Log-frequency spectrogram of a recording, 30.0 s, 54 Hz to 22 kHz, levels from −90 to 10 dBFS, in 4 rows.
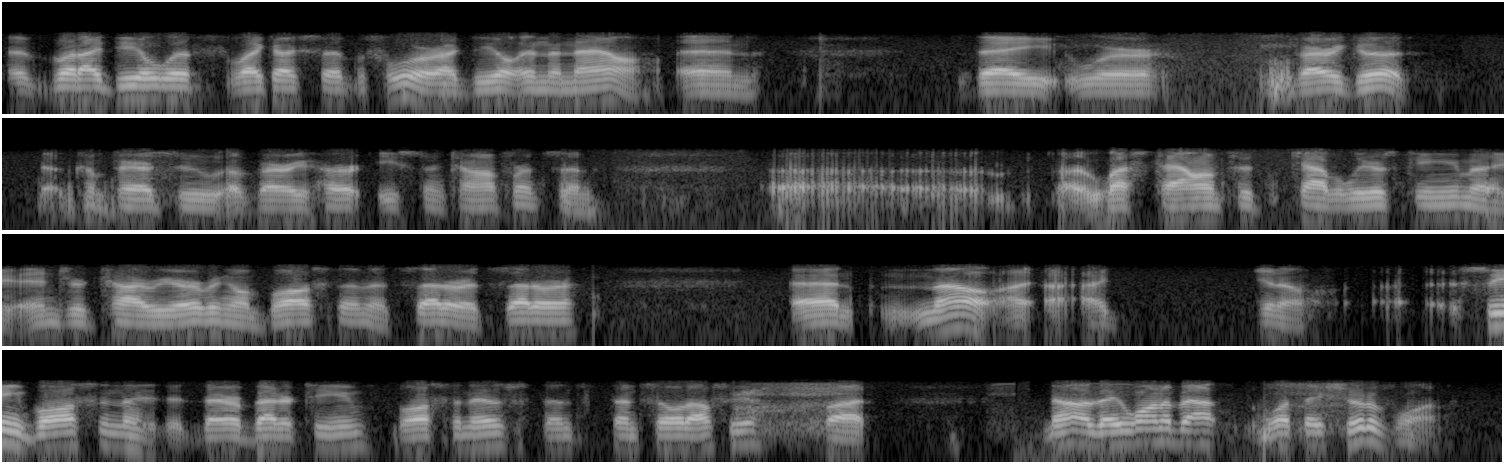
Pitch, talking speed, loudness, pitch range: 110 Hz, 140 wpm, -26 LUFS, 100-125 Hz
